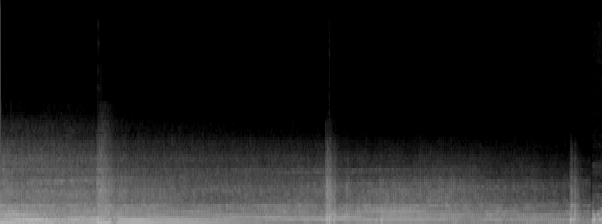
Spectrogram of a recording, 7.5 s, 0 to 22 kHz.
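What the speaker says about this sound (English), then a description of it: "Driving the Toyota Corolla up the hill at the moment" A Toyota Corolla touring car climbs the hill at the Goodwood Festival of Speed 2024, its engine howling loud and close through rising revs, with three sharp gear shifts breaking the climbing tone.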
